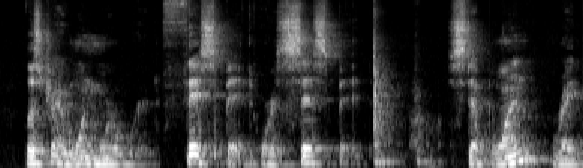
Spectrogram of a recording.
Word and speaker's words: césped: Step two, underline where the emphasis goes. Césped or césped. Césped. So the emphasis goes here.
